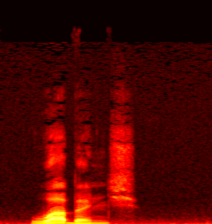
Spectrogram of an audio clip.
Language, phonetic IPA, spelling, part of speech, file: Polish, [ˈwabɛ̃ɲt͡ɕ], Łabędź, proper noun, Pl-Łabędź.ogg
